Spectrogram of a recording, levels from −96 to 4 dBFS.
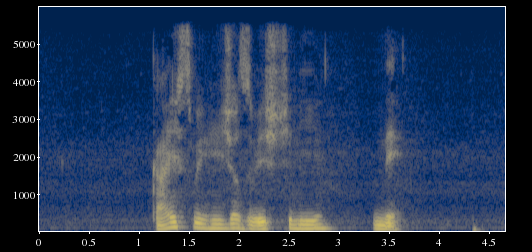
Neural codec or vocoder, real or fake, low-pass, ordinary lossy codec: codec, 16 kHz in and 24 kHz out, 2.2 kbps, FireRedTTS-2 codec; fake; 5.4 kHz; AAC, 48 kbps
